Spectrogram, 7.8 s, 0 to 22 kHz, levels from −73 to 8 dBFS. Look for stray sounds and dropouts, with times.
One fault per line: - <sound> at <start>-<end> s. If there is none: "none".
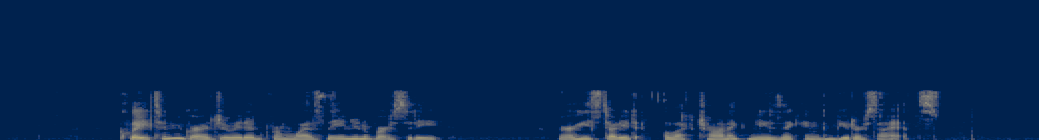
none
